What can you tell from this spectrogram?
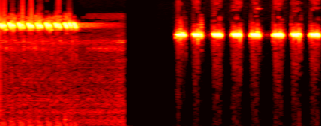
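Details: Cricket sound used as a lure and to drive off rats: a brief rapid high trill that fades, a short silence, then evenly spaced clear high chirps about four per second.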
